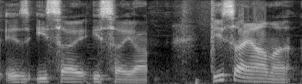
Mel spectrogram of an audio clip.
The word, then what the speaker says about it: Isayama: Isayama, I think I'm pronouncing it is Isayama. Isayama, right, is a master at gaslighting.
